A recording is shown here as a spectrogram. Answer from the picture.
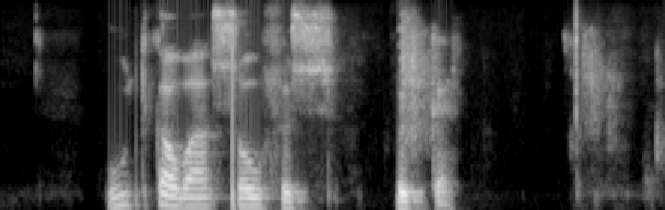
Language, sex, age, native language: Icelandic, male, 30-39, Icelandic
